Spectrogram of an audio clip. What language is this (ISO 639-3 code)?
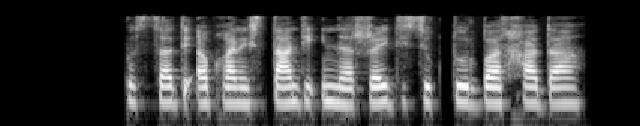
pus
